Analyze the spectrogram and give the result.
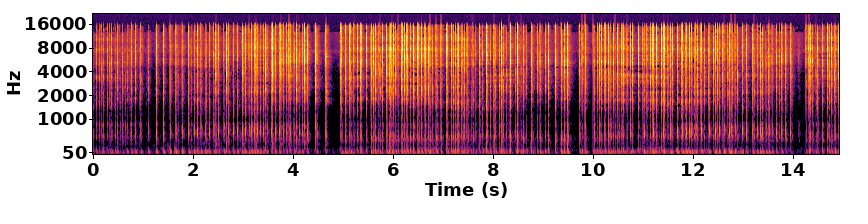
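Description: A small, hollow clear plastic cassette tape case with a paper insert is tapped on its sides with two green plastic stick tools. The result is rapid, continuous, dry clicking that is bright and crisp, with very short decay, broken by a few brief pauses.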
